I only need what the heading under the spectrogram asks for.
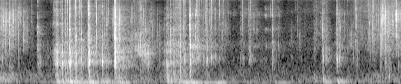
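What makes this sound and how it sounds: A solid bar of dry green soap held in the hand is carved and scraped with a utility knife blade, and crunchy flakes fall onto a pile. The cuts come as quick, uneven crisp scrapes and crackles, bright and dry, with little low end and almost no ring.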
